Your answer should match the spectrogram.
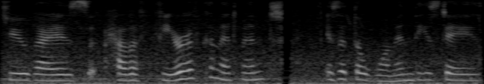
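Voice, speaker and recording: A woman's voice: fairly high pitch, a little slow, background noise. A woman in a car asking a string of rhetorical questions to the camera.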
